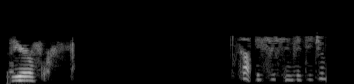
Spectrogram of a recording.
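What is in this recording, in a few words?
Dispatch, Scanner audio recording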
